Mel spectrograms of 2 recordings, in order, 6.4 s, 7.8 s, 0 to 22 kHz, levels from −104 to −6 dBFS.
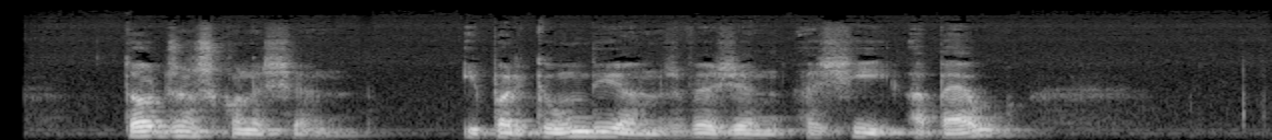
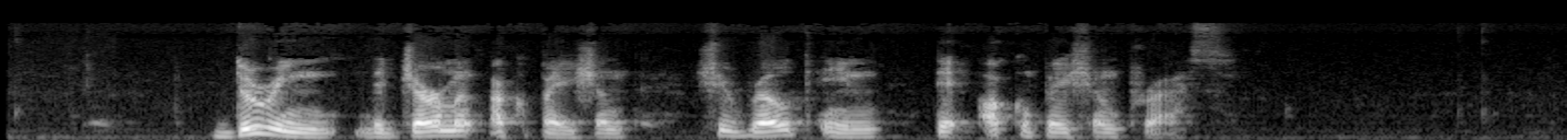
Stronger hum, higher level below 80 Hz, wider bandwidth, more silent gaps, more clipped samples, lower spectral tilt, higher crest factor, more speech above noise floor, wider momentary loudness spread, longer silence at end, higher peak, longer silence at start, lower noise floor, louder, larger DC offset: neither; second, -78 dBFS vs -64 dBFS; first, 13 kHz vs 5.4 kHz; neither; neither; second, -6 dB/octave vs -8.5 dB/octave; about the same, 22 dB vs 22 dB; second, 37 dB vs 53 dB; second, 11 LU vs 17 LU; second, 1.25 s vs 1.95 s; second, -8 dBFS vs -2 dBFS; second, 0.65 s vs 1.05 s; second, -65 dBFS vs -75 dBFS; second, -29 LUFS vs -23 LUFS; neither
